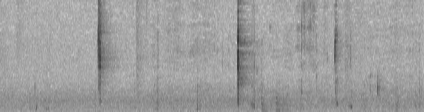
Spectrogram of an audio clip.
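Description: Close-up chewing of raw whiteleg shrimp with sea urchin roe and sea cucumber innards: soft, wet mouth clicks, with two sharp clicks about a second in and about three seconds in, the second the loudest.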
